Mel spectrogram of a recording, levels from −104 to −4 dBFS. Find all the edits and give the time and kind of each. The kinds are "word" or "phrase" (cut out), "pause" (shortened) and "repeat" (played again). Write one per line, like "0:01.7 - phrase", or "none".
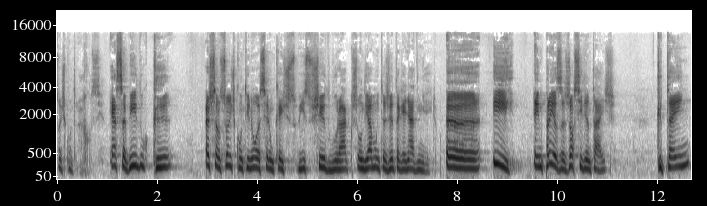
0:01.0 - pause
0:02.7 - pause
0:07.7 - pause
0:09.4 - pause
